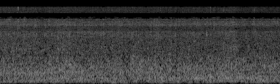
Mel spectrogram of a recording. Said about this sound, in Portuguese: Mas estamos chegando na água, olha. Opa, agora melhorou. Olha só.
